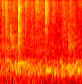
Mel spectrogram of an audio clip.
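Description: Tilka highflyer pigeon cooing close by, a soft, low, throaty coo rolling on steadily for under a second.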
